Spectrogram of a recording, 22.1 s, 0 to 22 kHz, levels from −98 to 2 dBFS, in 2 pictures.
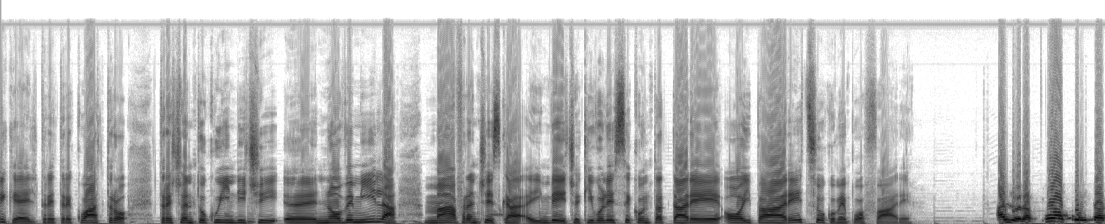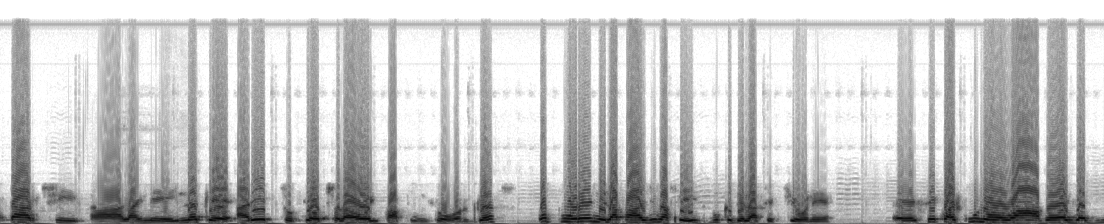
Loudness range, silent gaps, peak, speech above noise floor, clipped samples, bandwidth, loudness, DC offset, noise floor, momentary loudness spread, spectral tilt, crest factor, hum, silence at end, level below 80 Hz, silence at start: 4 LU; none; -2 dBFS; 41 dB; under 0.1%; over 20 kHz; -10 LUFS; under 0.1%; -50 dBFS; 10 LU; -4 dB/octave; 8 dB; none; 0 s; -40 dBFS; 0 s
